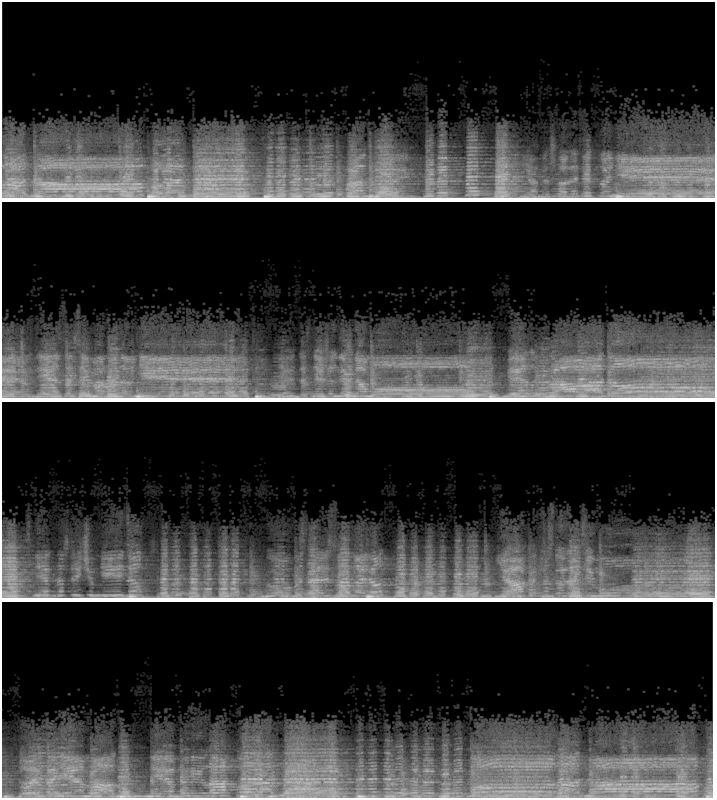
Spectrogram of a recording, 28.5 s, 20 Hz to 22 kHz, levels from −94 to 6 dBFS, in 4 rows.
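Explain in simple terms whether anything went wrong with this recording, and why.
Nothing went wrong here.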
